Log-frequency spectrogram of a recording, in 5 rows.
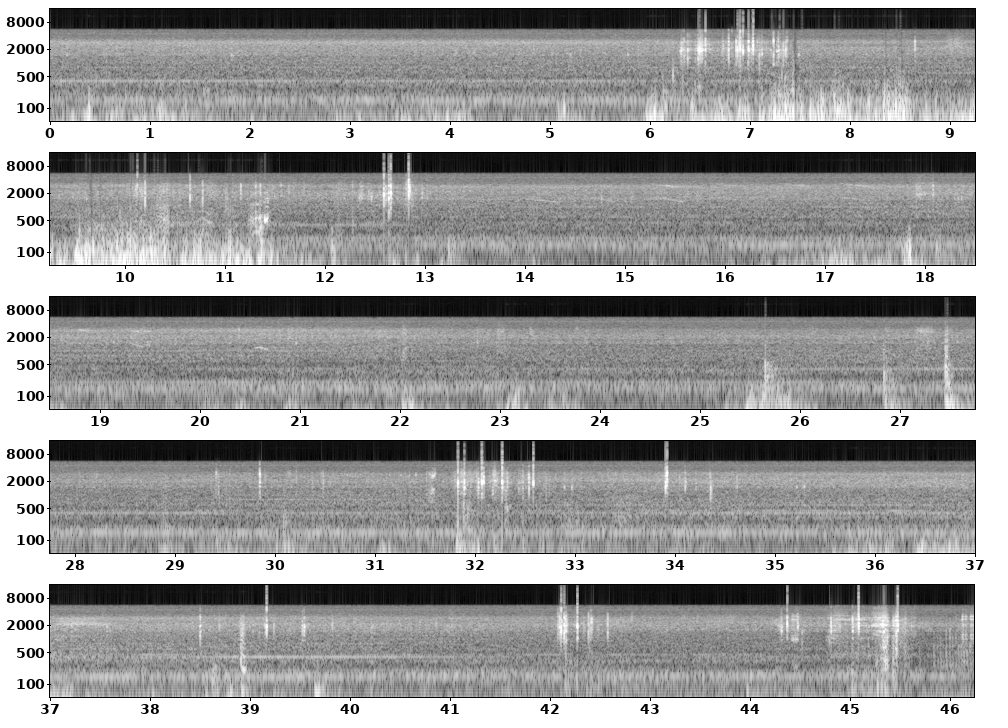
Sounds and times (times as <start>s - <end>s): Vehicle: 0.0s - 46.2s.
